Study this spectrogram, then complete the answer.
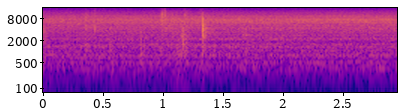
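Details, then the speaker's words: Main Eco 30 combi boiler refill after replacing the 10-litre expansion vessel, PRV and air vent: mains opened through the filling loop toward 1 bar, steady even hiss of water rushing in, air spitting from the top vent. Normal refill. "I'm now going to open the mains. You can hear it rushing in."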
